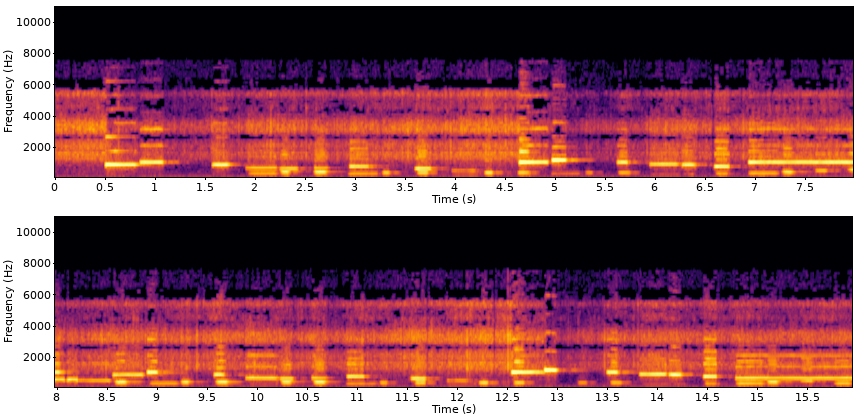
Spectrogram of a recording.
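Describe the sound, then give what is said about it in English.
The tune Oh Where, Oh Where Is My Little Dog Gone? played on an ocarina (sweet potato): pure flute-like tones stepping up and down in a lilting rhythm, mixing short tongued notes with smooth slurred ones, with no voices. “the ocarina or sweet potato is the first step toward playing more complicated instruments”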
